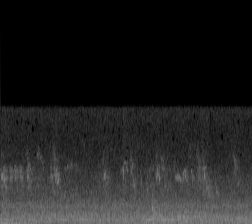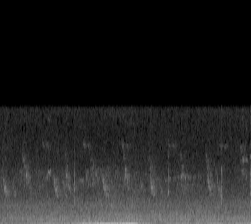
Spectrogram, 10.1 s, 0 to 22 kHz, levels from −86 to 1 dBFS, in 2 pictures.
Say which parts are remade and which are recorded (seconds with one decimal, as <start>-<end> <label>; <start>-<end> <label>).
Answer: 0.0-10.1 recorded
